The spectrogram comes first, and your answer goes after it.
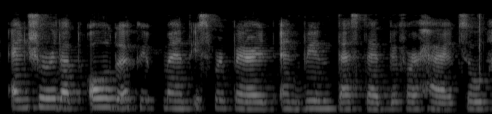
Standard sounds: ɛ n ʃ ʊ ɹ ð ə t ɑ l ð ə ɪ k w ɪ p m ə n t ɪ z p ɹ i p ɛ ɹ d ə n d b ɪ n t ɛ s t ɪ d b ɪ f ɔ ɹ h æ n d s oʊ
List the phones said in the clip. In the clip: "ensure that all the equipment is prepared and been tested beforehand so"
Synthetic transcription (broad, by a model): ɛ n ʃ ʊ ɹ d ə t ɑ l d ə ɪ k w ɪ p m ə n t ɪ s p ɹ i p ɛ ɹ d ə n d b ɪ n t ɛ s t ɪ d b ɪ f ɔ ɹ h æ d s oʊ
